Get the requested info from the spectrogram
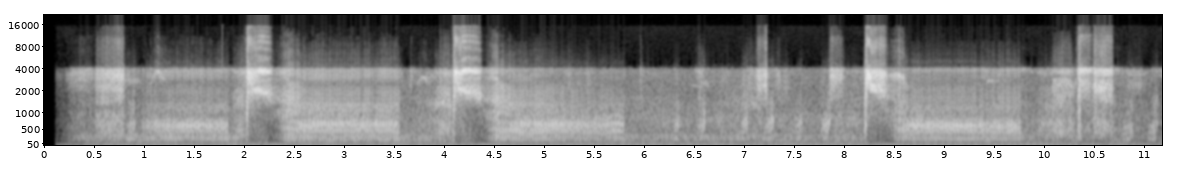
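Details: Ringtail (Bassariscus astutus) gives a harsh, raspy, hissing call, broken by sharper bursts every couple of seconds.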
